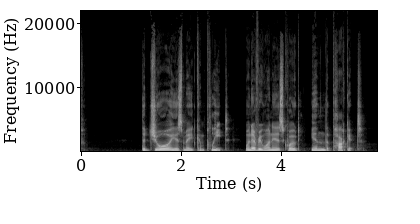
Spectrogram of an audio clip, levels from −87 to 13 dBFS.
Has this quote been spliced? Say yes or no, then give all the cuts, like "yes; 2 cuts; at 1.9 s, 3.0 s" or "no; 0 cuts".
no; 0 cuts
